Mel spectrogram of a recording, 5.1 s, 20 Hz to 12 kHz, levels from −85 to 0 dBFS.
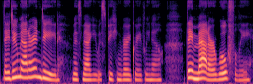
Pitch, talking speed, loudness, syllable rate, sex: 235 Hz, 155 wpm, -18 LUFS, 5.7 syllables/s, female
